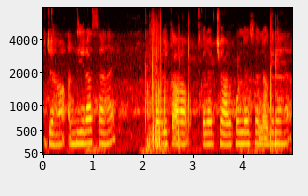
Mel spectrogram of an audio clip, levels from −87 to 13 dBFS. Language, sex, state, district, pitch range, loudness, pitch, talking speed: Hindi, female, Chhattisgarh, Raipur, 225-240 Hz, -21 LUFS, 230 Hz, 130 wpm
